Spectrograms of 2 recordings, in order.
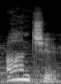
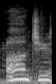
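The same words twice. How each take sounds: First: The t and y merge into a ch sound. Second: The t and y sounds stay separate.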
